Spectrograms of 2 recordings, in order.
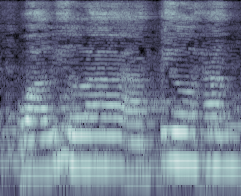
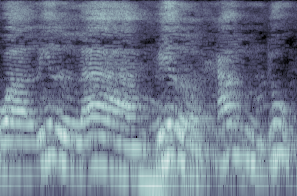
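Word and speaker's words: وَلِلّٰهِ الْحَمْد: Anak-anak ini mah yang takbiran di musala kadang-kadang bacanya walillahilham, walillahilham, aduh. Artinya sudah jauh, Bu, apalagi berhubungan dengan kalimat Allah. Yang benar, Bu, walillahilhamdu tadinya. Walillahilhamd. Coba kita fokus saja dulu ke kalimat ininya.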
